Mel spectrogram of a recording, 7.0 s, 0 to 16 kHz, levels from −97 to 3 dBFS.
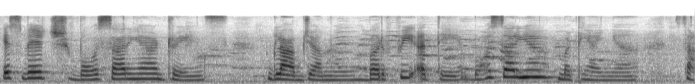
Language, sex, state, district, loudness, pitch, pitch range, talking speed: Punjabi, female, Punjab, Kapurthala, -19 LUFS, 215 Hz, 185-255 Hz, 120 wpm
